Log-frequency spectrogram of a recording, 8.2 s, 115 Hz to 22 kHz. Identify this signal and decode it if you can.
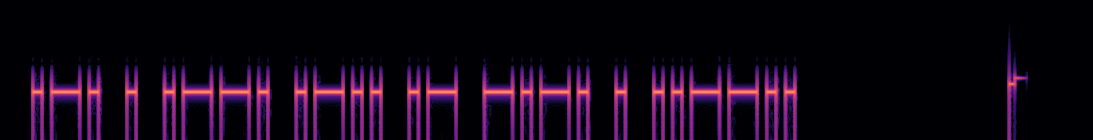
Morse code, heard as a keyed tone, about 17 wpm, 700 Hz. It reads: REPLACE?
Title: Sentences from Top 1400 Words 17wpm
